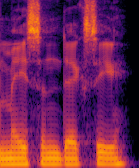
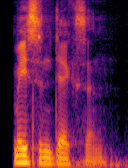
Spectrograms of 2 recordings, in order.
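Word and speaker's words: Mason–Dixon: Anytime I go to a gas station south of the Mason Dixie, I think that's how you say it, right? Mason Dixie. Yeah. I thought it was Dixon. Mason Dixon. Yeah, that's got to be it.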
